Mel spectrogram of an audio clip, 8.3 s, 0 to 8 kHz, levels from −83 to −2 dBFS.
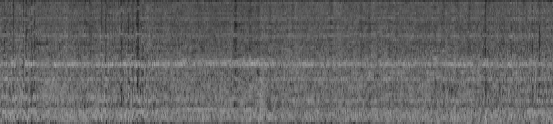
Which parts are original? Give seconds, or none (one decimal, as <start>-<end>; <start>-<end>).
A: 0.0-0.6; 1.5-2.4; 7.2-8.3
